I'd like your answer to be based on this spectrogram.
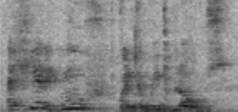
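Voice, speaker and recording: A woman with a strong Spanish accent gives an academic talk in a lecture room, measured and careful, with hesitant fillers when she leaves her script. Her voice sits a little high and comes from a distance. The room is very echoey and the recording carries clear noise. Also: lively intonation. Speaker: philosopher giving a workshop talk. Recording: echoey lecture hall, mic from a distance, noisy.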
